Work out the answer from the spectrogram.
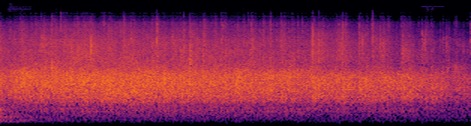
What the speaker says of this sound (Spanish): Eso merece un aplauso para el Señor.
